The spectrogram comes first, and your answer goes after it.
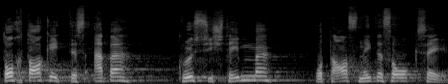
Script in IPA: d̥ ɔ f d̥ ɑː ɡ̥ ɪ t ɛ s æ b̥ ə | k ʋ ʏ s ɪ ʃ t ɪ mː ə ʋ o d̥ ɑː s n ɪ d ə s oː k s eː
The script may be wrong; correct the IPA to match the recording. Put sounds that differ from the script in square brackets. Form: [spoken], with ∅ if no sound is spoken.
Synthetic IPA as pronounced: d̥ ɔ [χ] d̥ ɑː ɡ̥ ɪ t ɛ s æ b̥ ə | k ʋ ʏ s [i] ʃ t ɪ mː ə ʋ o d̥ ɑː s n ɪ d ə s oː k s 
